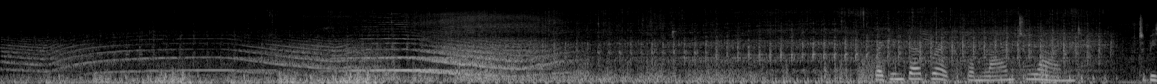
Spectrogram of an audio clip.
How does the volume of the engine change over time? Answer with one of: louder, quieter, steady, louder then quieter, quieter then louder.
louder.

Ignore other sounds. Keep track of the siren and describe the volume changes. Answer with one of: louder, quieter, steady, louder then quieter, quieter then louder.
louder.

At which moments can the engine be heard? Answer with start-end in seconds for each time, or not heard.
0.0-11.5.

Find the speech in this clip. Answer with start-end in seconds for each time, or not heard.
8.8-11.5.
